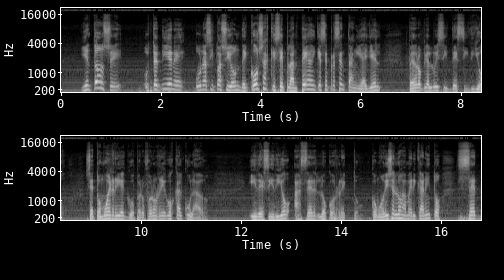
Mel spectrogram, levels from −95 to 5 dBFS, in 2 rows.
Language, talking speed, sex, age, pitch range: Spanish, 135 wpm, male, 50-69, 100-160 Hz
